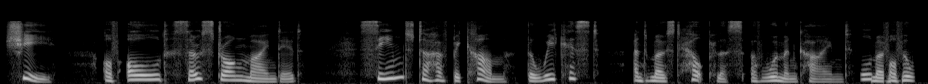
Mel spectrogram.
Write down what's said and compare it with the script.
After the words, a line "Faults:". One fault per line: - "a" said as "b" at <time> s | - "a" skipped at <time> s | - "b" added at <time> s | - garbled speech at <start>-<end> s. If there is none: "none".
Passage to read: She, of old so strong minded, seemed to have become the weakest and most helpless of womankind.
She, of old so strong minded, seemed to have become the weakest and most helpless of womankind. [garbled]
Faults:
- garbled speech at 8.6-9.2 s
